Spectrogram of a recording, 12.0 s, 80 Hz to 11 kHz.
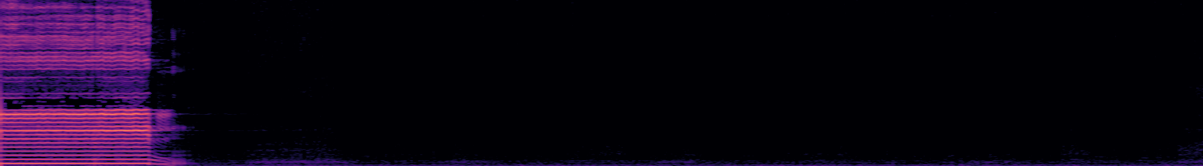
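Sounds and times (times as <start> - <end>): man reciting in long note: 0.0 - 1.9.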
